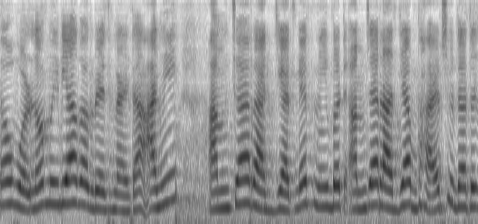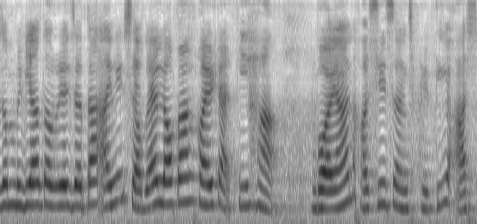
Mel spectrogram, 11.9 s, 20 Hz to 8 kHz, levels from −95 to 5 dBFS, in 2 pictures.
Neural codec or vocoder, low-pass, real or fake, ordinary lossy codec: codec, 16 kHz, 1 kbps, FunCodec, trained on Chinese and English, 50 frames a second; none; fake; none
